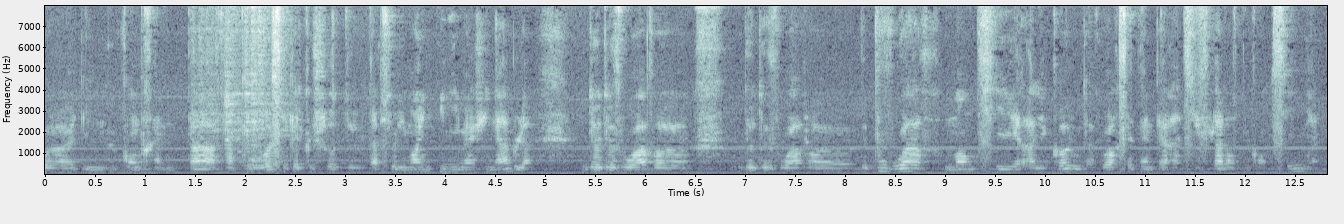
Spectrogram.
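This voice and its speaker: A man's voice: fairly low pitch, fairly even intonation, normal speed, music in the background, poor audio. A man teacher reflecting on his students' writing, searching for words as he goes. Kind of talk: interview testimony.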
